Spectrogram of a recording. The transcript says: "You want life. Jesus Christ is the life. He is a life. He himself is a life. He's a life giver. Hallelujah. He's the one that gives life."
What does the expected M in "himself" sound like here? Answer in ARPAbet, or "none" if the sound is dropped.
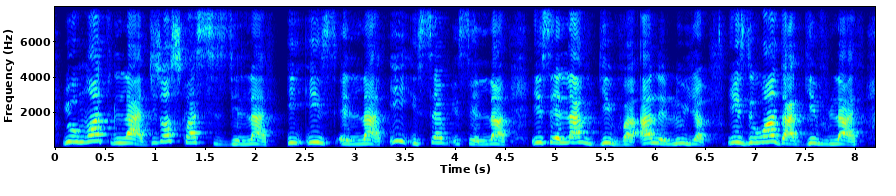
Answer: none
